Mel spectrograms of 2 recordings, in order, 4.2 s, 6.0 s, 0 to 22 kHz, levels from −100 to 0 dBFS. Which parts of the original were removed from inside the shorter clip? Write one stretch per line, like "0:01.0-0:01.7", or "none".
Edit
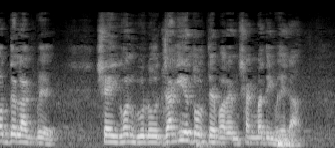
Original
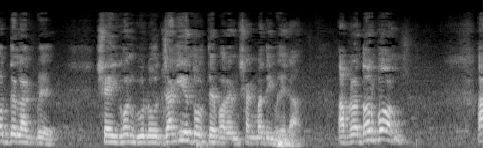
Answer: none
